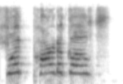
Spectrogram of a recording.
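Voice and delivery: high, slow disbelief; incredulous. Real, not acted. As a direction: repeat it in disbelief. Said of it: "incredulous echo".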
